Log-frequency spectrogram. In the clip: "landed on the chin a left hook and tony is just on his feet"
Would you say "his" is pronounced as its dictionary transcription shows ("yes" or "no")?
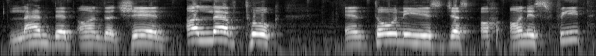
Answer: no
